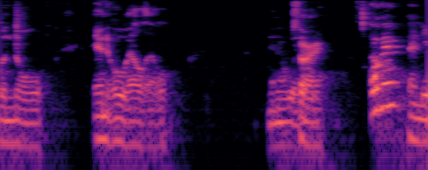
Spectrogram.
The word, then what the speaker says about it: gnoll: So it's pronounced no. Knoll, yes.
